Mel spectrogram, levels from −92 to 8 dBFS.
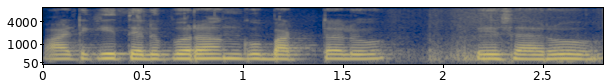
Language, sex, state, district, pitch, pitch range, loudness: Telugu, female, Andhra Pradesh, Guntur, 195 Hz, 195-200 Hz, -16 LUFS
